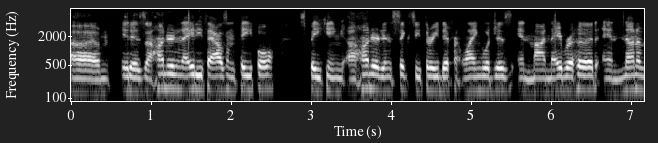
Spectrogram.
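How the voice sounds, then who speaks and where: Fairly high in pitch, a man talks at a fairly quick pace with a Tennessee accent. His tone is bright and sharp, his intonation monotone and flat, and the sound dry and close with no echo. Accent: Southern US (Tennessee). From US South, Tennessee. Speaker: ministry co-founder. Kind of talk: casual chat. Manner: frequent filler words.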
